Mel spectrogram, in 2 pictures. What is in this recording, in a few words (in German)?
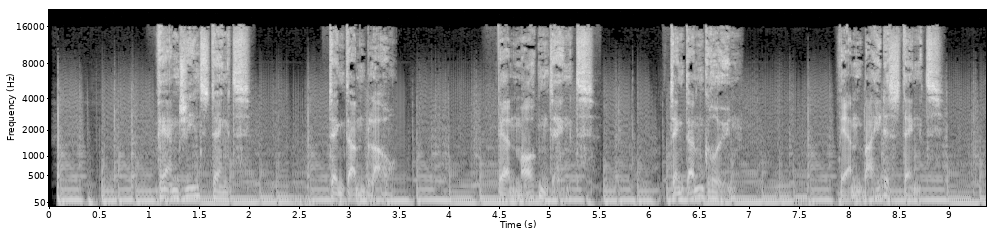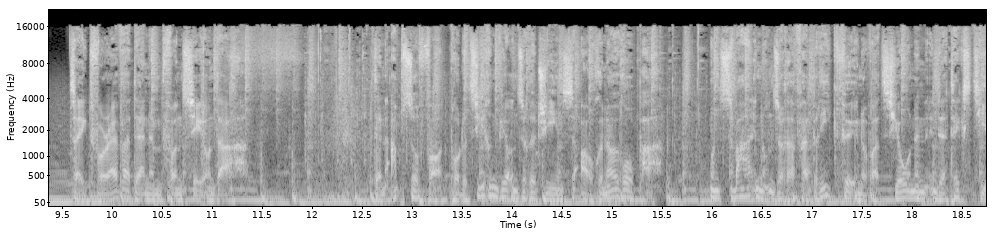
Werbung, German; C&A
